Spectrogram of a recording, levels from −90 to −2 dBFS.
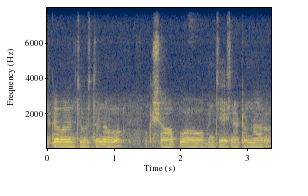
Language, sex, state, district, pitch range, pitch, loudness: Telugu, male, Andhra Pradesh, Manyam, 130-140 Hz, 135 Hz, -16 LUFS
